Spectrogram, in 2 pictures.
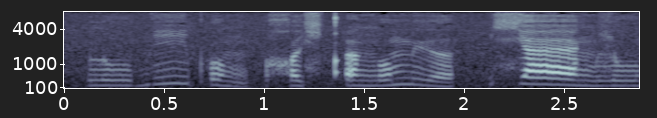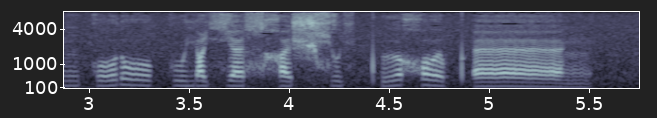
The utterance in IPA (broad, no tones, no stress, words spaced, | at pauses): luːbiːpʼoŋ | χøçqʼɯŋomyə̯ | çæːŋ ɮuːŋkoɾoː kujɑçæɬχæʃ ɕoçpʼɯχoə̯ pʼæːŋ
